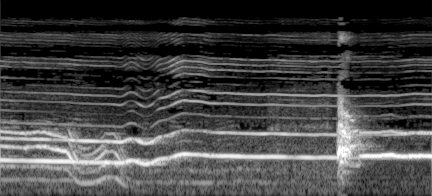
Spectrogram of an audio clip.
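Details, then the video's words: Continuous Shih Tzu howl, wavering and yodelling at the start, then settling into a long level tone with strong harmonics, interrupted once by a short harsh burst. "Ultimate Shih Tzu Howling compilation"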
